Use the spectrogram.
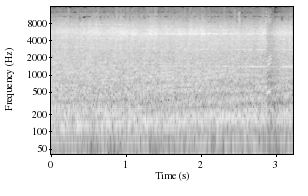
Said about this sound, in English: this is the sound of someone's back garden in Breechwood Green in Hertfordshire, which is on the flight path to the airport. It's pretty noisy, isn't it?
